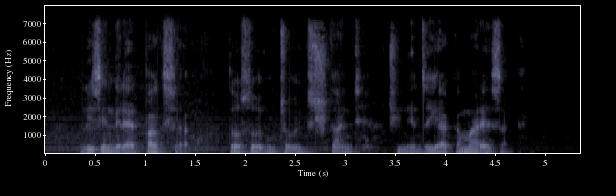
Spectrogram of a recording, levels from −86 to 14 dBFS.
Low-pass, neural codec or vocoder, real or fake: 7.2 kHz; none; real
